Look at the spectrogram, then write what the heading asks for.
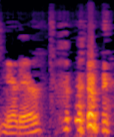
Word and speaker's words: Murder: It's Merdair. There. Please pronounce it correctly.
